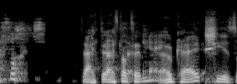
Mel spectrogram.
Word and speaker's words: Esselstyn: Did I pronounce that right? Esselstyn.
